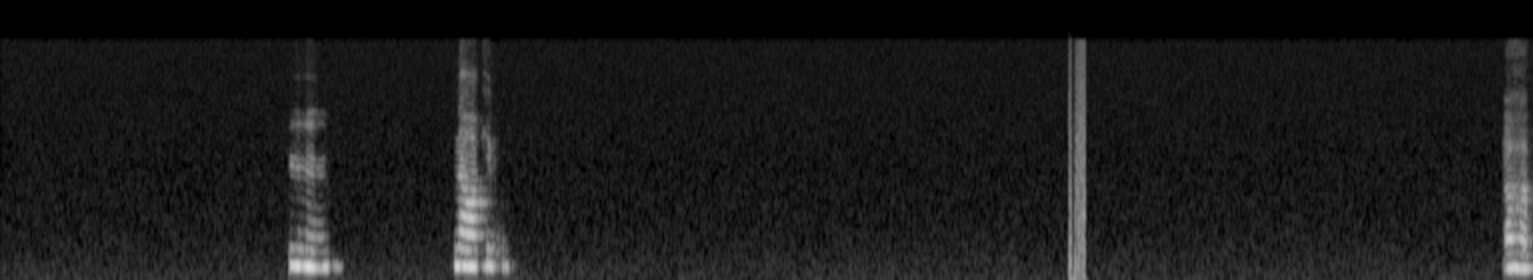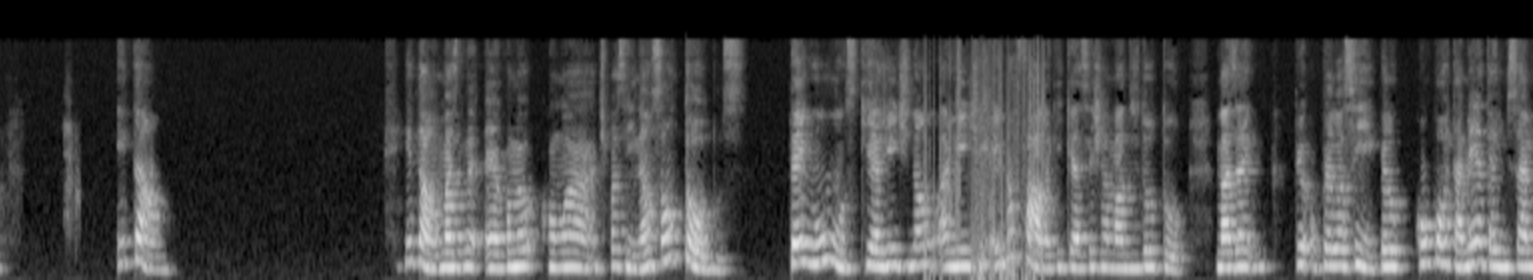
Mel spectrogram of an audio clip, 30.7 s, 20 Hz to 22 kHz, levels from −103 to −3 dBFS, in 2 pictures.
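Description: A worn contact in the connector makes and breaks, chopping the speech signal into irregular bursts of crackle, from 10.68 to 10.85 s and again from 24.56 to 25.77 s.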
